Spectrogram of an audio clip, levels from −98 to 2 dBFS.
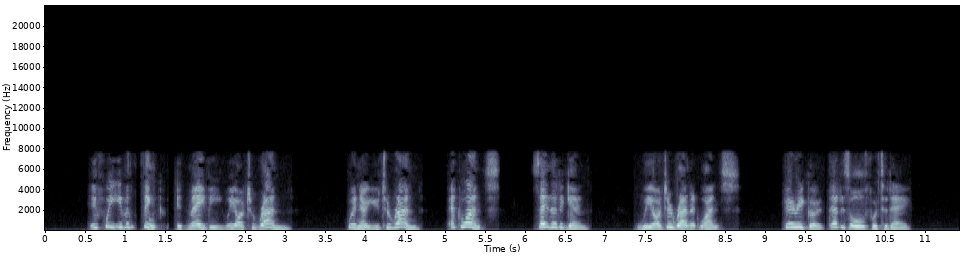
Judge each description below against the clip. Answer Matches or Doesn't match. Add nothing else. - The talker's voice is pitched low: Doesn't match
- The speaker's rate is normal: Matches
